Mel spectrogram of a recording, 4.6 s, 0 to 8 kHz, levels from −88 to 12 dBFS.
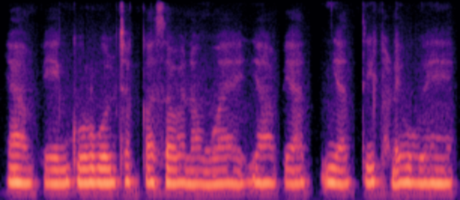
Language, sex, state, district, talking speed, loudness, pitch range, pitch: Hindi, female, Uttar Pradesh, Lalitpur, 210 wpm, -17 LUFS, 165-175 Hz, 170 Hz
